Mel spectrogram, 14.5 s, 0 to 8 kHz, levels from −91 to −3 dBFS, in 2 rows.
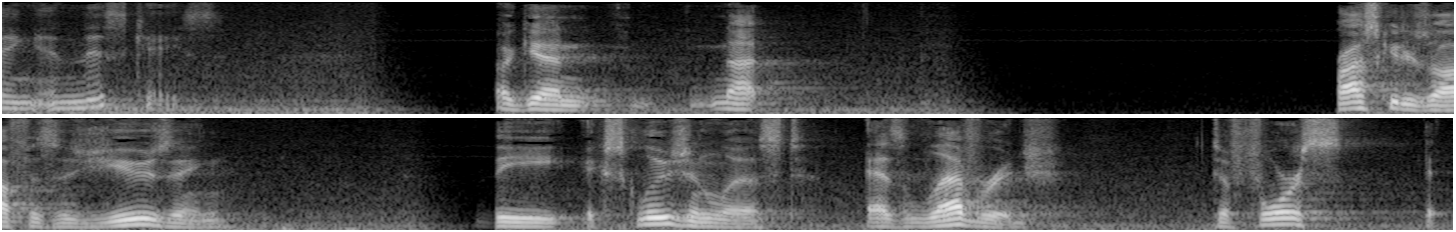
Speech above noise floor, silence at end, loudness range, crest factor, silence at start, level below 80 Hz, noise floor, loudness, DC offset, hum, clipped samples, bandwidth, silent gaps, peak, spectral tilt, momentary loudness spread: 53 dB; 0.05 s; 7 LU; 22 dB; 0 s; -52 dBFS; -76 dBFS; -24 LUFS; under 0.1%; none; under 0.1%; 8 kHz; none; -4 dBFS; -5.5 dB/octave; 21 LU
